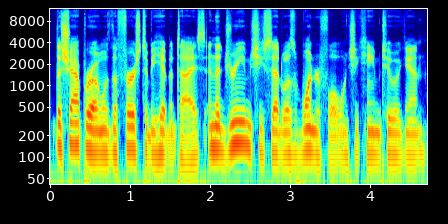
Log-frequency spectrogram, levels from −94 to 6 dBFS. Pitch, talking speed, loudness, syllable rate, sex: 120 Hz, 255 wpm, -19 LUFS, 6.5 syllables/s, male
